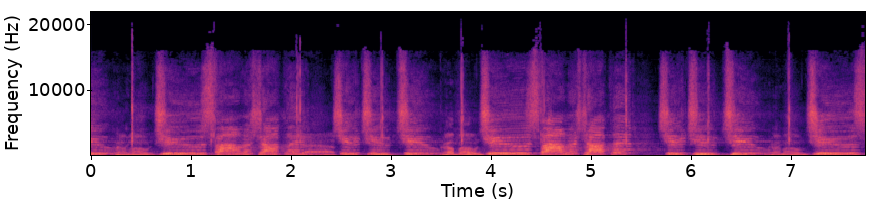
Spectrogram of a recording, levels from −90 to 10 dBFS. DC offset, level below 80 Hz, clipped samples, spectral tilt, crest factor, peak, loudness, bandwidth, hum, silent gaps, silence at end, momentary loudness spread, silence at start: under 0.1%; -48 dBFS; under 0.1%; -3.5 dB/octave; 20 dB; -4 dBFS; -23 LUFS; 19.5 kHz; none; none; 0 s; 7 LU; 0 s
